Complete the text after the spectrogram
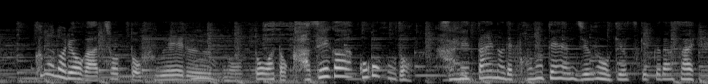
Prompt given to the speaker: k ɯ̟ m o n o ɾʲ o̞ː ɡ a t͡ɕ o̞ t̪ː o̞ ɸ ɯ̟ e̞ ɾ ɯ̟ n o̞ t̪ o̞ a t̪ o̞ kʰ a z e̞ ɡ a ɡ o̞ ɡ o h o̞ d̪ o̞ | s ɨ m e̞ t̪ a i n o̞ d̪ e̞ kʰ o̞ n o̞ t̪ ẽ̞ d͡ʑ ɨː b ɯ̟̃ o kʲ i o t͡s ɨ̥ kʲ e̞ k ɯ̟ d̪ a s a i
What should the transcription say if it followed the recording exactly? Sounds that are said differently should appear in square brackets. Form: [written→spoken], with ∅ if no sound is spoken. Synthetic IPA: k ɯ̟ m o n o ɾʲ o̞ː ɡ a t͡ɕ o̞ t̪ː o̞ ɸ ɯ̟ e̞ ɾ ɯ̟ n o̞ t̪ o̞ a t̪ o̞ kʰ a z e̞ ɡ a ɡ o̞ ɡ o h o̞ d̪ o̞ | s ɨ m e̞ t̪ a i n o̞ d̪ e̞ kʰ o̞ n o̞ t̪ ẽ̞ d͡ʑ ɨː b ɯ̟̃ o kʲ i o t͡s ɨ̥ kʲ e̞ k ɯ̟ d̪ a s a i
